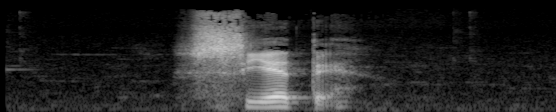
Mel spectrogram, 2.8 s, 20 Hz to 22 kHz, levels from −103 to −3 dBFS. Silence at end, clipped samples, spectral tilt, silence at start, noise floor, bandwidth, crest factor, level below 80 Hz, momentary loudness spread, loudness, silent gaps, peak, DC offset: 1.05 s; under 0.1%; -0.5 dB/octave; 0.95 s; -75 dBFS; 16 kHz; 24 dB; -80 dBFS; 17 LU; -22 LUFS; none; -4 dBFS; under 0.1%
